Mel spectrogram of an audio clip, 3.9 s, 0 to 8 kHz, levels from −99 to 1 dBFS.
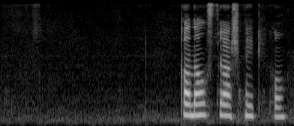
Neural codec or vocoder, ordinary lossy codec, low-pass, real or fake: codec, 44.1 kHz, 3.4 kbps, Pupu-Codec; none; 7.2 kHz; fake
